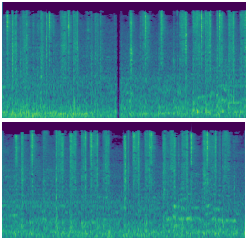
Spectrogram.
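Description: Rapid, irregular metallic clicks and scrapes of lead-acid battery plates being handled and worked with a hand tool, several clicks a second, over a low steady rumble.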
